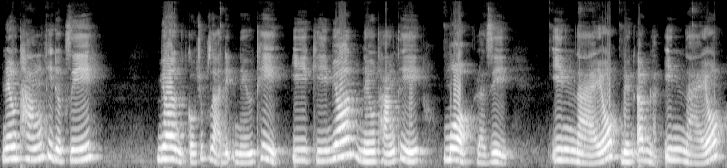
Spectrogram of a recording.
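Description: A woman teaching Korean vocabulary, repeating each word slowly and carefully. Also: a little high, warm tone. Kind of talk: vocabulary lesson with repeated example phrases.

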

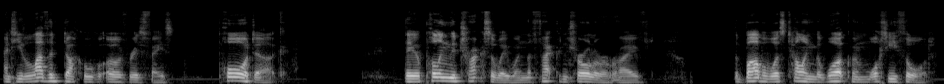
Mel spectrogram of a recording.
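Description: A man from the United Kingdom narrating a children's storybook in an animated, expressive way. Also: medium pitch, moderate pace. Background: background music.

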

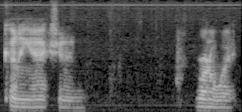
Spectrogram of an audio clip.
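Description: A man playing a tabletop game, mumbling quietly away from the microphone. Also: low-pitched, level tone, normal speed. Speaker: player. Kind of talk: casual tabletop game play. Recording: distant lo-fi recording, loud hiss.

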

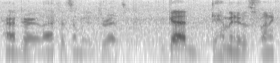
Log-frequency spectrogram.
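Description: A man's voice: on the low side, lively intonation, a little fast, lo-fi sound. A young man, drunk, giving a loose, blunt, sweary casual video review in a small room. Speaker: amateur film reviewer. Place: small bedroom, indoors. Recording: clear background hum and noise.

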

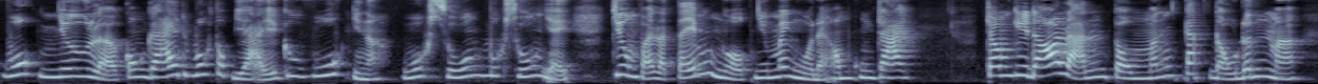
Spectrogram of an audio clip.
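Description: A woman's voice: sits high, darkish tone. A woman, narrating a ghost story in a chatty, colloquial way, addressing listeners.

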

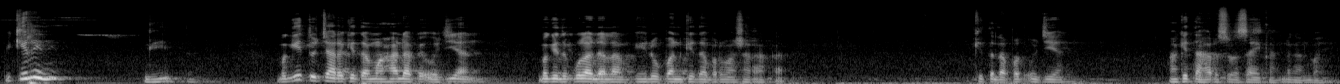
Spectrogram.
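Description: A middle-aged man giving a casual, lively sermon, acting out little dialogues and translating Arabic phrases. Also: mid-range voice, moderate pace, gravelly, pauses often. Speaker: Islamic preacher teaching a classical text. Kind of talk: casual sermon in Indonesian with Jakarta slang.

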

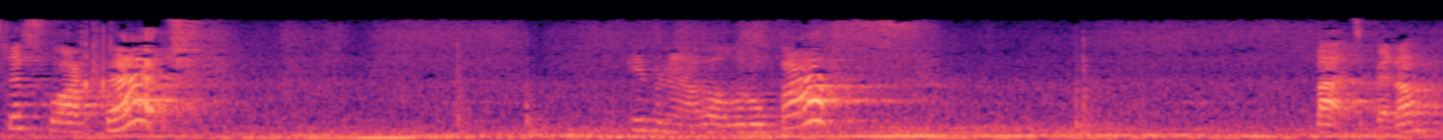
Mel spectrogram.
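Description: A chatty woman whose voice bounces back from inside a cupboard, giving it a hollow, boxy echo. Her pitch sits a little high, and loud street noise runs underneath her talk. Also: sing-song, slow pace, pauses often. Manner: chatty, gentle, laughs often. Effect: echoey from talking into a cupboard. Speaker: shop owner demonstrating furniture finishing. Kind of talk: casual livestream demonstration. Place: retail shop with doors open. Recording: echoey shop with loud traffic noise.

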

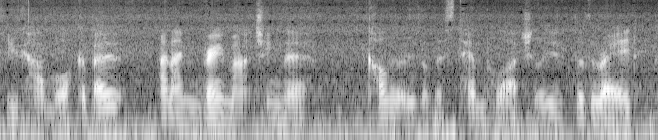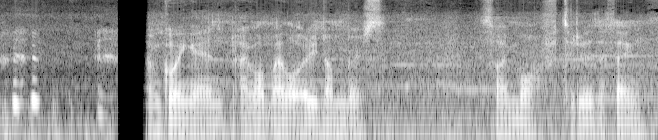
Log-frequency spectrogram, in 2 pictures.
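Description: Holding a phone at arm's length, a young travel vlogger chats cheerfully through his outdoor tour of temples and parks, drifting into rambling asides. His voice leans low and moves at a moderate pace, with noise in the background.

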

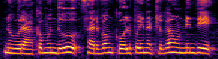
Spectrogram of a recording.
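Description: A woman reading as a gentle, supportive young man. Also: mid-range voice, flat delivery, a little fast, natural voice.

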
